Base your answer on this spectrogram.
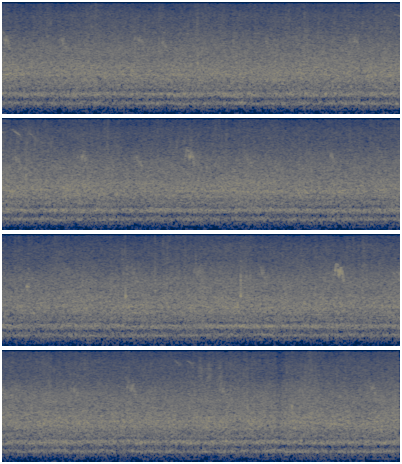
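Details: Honeybees flying in and out of their hive in spring among blooming flowers. A steady, dense buzzing drone holds low hum bands throughout, with faint brief high chirps scattered above.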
